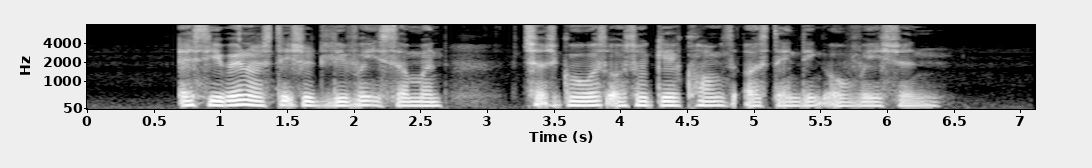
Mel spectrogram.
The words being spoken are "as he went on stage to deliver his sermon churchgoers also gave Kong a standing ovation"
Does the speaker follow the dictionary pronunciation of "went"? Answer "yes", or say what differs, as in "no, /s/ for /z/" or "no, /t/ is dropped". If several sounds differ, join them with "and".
no, /t/ is dropped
